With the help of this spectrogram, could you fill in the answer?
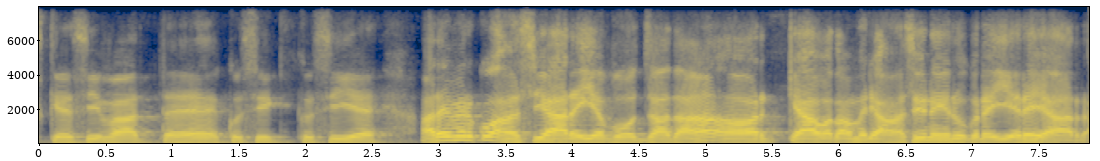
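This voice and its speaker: A man's voice: on the high side, a bit bright, clear, resonant tone. A man chatting casually on a livestream, greeting viewers by name and repeating his phrases as he reads out their comments. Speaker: live streamer greeting viewers.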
